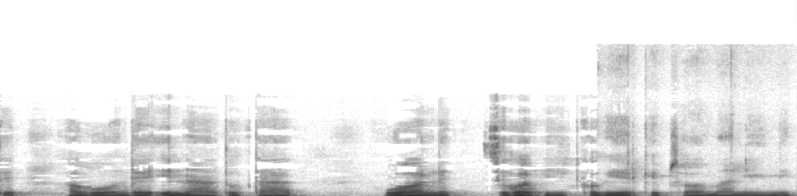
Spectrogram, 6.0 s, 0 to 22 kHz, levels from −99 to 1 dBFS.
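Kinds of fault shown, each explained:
Adaptive stream starting at a low bitrate: the player opened on a low-quality rendition so the speech could start at once, then stepped up after measuring the connection. Until 4.49 s the treble sounds thin and synthetic, with stronger codec artefacts, which fits a 12 kbit/s HE-AAC start. Quality then jumps, with no gap, to what points to 96 kbit/s AAC-LC. A spectrogram shows smeared, patchy highs turning into clean detail at 4.49 s, below a hard ceiling at 11.5 kHz. The waveform stays continuous.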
